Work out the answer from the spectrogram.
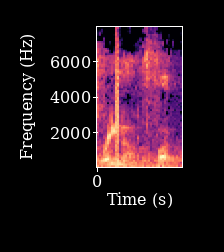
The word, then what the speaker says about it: Reina: looking for this girl her name is rayna reena pronounced reina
